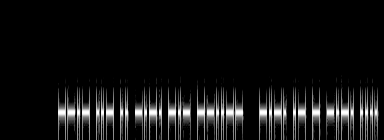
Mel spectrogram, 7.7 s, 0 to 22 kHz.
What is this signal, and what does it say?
Morse code, heard as a keyed tone, about 25 wpm, 700 Hz. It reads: QUICK, CATCH
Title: Sentences from Top 1500 Words 25wpm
